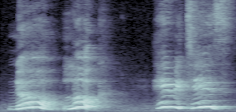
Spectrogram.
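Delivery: high, loud excited discovery; excited cry. A narrator's reading. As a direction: call out thrilled at finding it. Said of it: "cried Peg Polka Dot".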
